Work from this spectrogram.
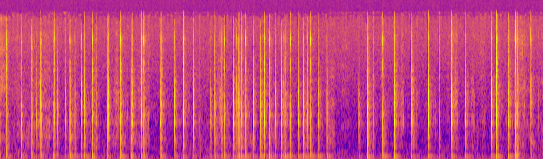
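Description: Long acrylic nails tap and scratch the top and sides of a printed cardboard box, first held in the hands and then set down. Dozens of short, dry, bright clicks come in a rapid, uneven rhythm over a soft scratchy rustle. After a brief lull near the five-second mark, the taps return sharper and more spaced out.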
